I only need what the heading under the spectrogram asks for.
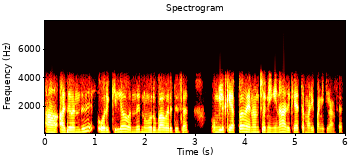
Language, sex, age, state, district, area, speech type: Tamil, male, 18-30, Tamil Nadu, Chennai, urban, conversation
